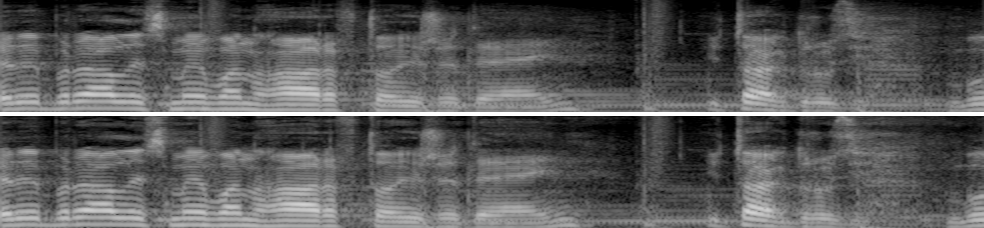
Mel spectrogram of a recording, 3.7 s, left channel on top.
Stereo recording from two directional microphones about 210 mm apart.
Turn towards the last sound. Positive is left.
turn(degrees=-30)  # may be behind; listen again after turning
